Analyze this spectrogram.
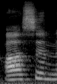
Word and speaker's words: Asim: I feel like, quick disclaimer, Asim is how I've heard it pronounced by Pakistanis, but you pronounce names slightly different in Urdu than you do in Arabic.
